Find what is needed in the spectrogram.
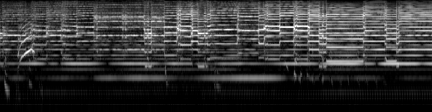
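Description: Great Highland bagpipes played solo: steady drones sounding under a chanter melody that moves between held notes.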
